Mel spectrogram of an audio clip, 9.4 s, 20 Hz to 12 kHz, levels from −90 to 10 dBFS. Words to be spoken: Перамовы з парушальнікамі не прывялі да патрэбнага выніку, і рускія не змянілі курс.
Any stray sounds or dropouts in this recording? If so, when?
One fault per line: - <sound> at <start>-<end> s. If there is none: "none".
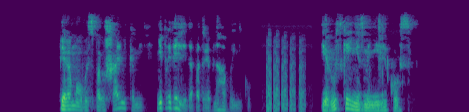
- laugh at 5.3-6.1 s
